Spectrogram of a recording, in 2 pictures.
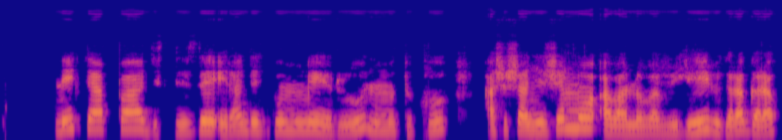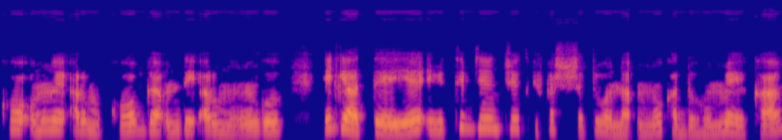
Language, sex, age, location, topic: Kinyarwanda, female, 50+, Kigali, government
